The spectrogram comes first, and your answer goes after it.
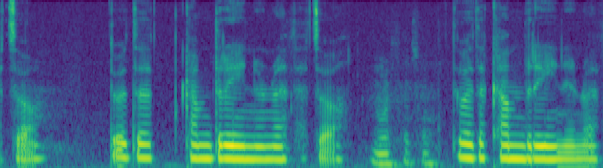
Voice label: "camdrin", Welsh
